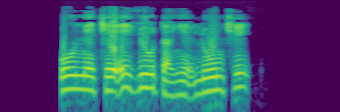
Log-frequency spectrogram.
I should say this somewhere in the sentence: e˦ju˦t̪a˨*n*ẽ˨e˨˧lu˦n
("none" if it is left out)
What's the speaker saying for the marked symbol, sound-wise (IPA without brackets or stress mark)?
ɲ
